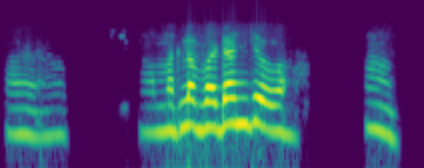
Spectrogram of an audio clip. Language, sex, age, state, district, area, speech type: Sindhi, female, 45-60, Uttar Pradesh, Lucknow, rural, conversation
